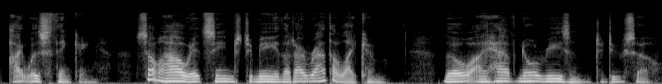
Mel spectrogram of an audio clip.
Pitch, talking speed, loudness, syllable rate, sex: 125 Hz, 190 wpm, -18 LUFS, 4.7 syllables/s, male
